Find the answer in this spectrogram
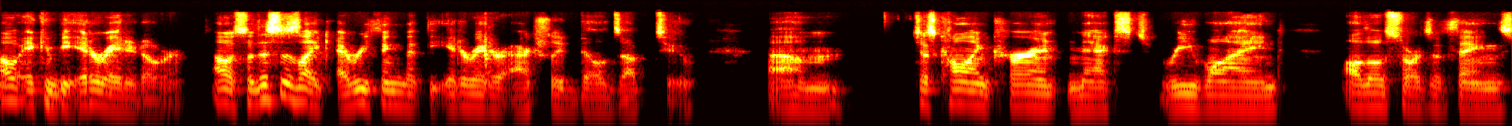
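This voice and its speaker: Over a quiet background, a man with a Canadian accent speaks at a moderate pace in a very deep, low pitch with ordinary pitch variation. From Canada. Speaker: meetup organizer and programming teacher. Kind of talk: live coding tutorial.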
